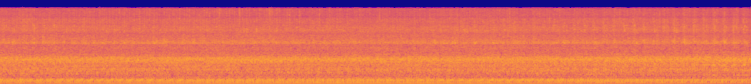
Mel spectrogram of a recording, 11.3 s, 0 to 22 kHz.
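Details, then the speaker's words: New 2017 MTU 16V diesel genset, 2250 kW, 1800 rpm, 3 hours' runtime, test-run from a temporary diesel tank: a smooth, steady idle with an even low thrum and no knocks or stumbles. Normal idle. "Checked it out. Everything seems to be normal and running properly."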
